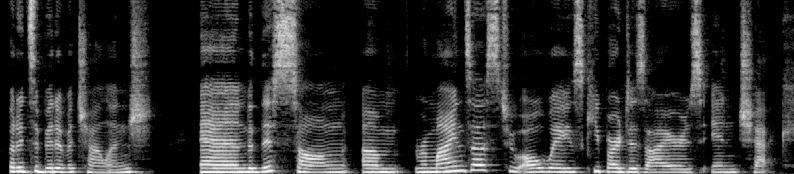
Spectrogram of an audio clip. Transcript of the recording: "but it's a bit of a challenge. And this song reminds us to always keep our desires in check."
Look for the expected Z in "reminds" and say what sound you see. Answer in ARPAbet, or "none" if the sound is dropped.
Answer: Z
